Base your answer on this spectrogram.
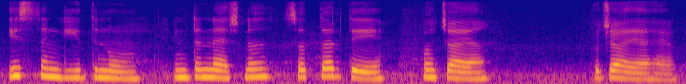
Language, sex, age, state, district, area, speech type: Punjabi, female, 30-45, Punjab, Jalandhar, urban, spontaneous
